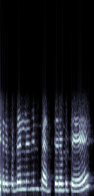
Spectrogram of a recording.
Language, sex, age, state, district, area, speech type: Telugu, female, 60+, Andhra Pradesh, East Godavari, rural, conversation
